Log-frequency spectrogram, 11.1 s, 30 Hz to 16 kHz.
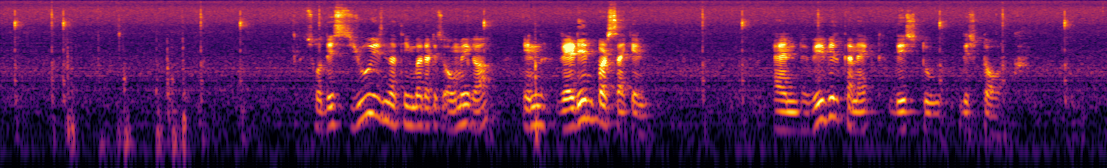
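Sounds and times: computer keyboard typing: 0:00.1 - 0:02.5.

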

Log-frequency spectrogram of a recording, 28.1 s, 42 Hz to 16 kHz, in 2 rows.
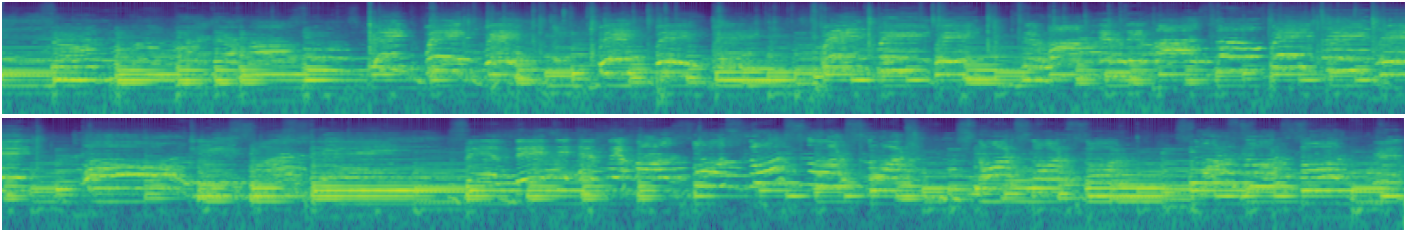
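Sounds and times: children and woman singing: 0:00.0 - 0:28.0
hand claps: 0:03.7 - 0:14.5.

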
